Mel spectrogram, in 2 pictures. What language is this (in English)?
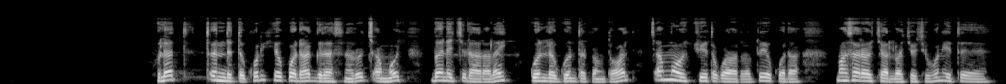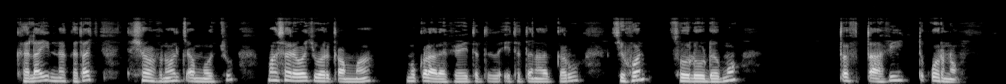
Amharic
